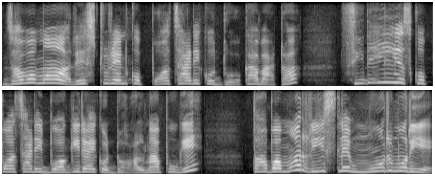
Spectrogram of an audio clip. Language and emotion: Nepali, disgusted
